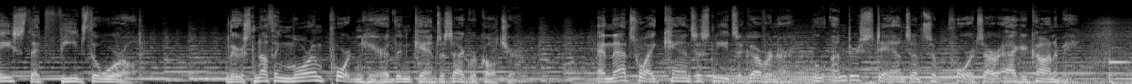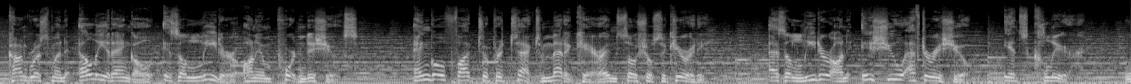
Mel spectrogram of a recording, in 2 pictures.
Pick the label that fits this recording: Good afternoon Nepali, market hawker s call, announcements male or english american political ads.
english american political ads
